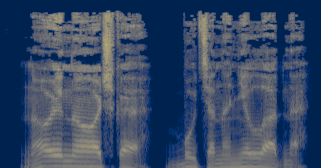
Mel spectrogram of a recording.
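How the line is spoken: Irritated grumbling mutter. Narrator (Russian): в сердцах пробурчал он

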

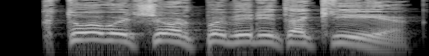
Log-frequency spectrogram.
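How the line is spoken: Shouted. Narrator (Russian): крикнул кто-то из тараанцев

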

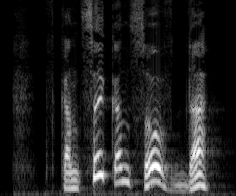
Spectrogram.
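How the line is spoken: Cheerful. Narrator (Russian): весело сказал Тристран

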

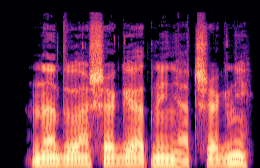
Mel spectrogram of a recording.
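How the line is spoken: Commanding through gritted teeth. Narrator (Russian): сквозь зубы скомандовал он

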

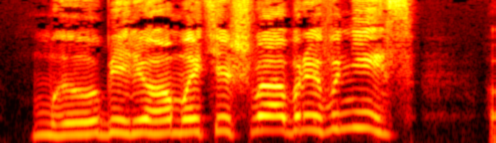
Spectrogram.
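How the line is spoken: Shouted. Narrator (Russian): выкрикнула его мать

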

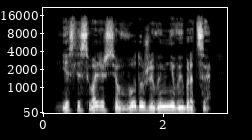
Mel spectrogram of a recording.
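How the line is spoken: Whisper. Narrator (Russian): прошептала Ирка

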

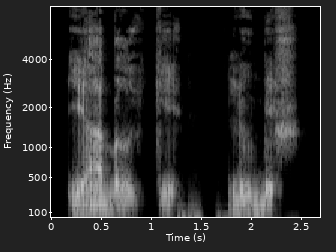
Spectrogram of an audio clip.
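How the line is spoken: Grumbling. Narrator (Russian): проворчал Банджо

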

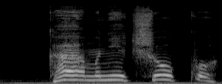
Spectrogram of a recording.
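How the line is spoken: Breathless exhale. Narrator (Russian): выдохнул Бинабик

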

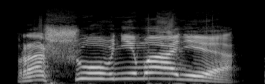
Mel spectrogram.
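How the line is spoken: Yelled. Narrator (Russian): заорал он

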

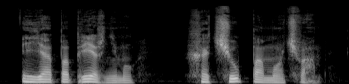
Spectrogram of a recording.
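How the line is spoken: Quiet, after a pause. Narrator (Russian): Помолчав немного, он тихо сказал

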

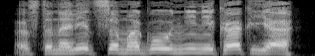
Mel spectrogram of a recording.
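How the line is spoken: Rough strange voice, laughing. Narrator (Russian): грубым странным голосом сказал он и рассмеялся

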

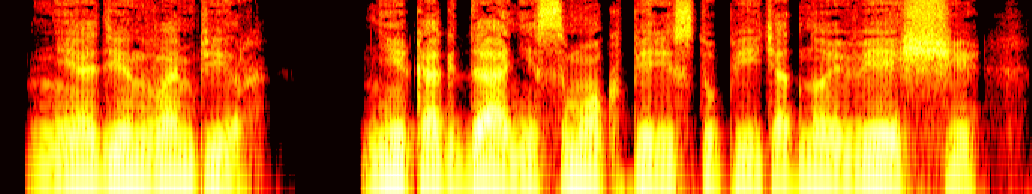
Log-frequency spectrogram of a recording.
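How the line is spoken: Hollow, muffled. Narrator (Russian): глухо проговорил Вениамин

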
